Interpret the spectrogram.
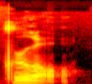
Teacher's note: it ends with a dark L because the L is after a vowel it's at the end of the word after a vowel that's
